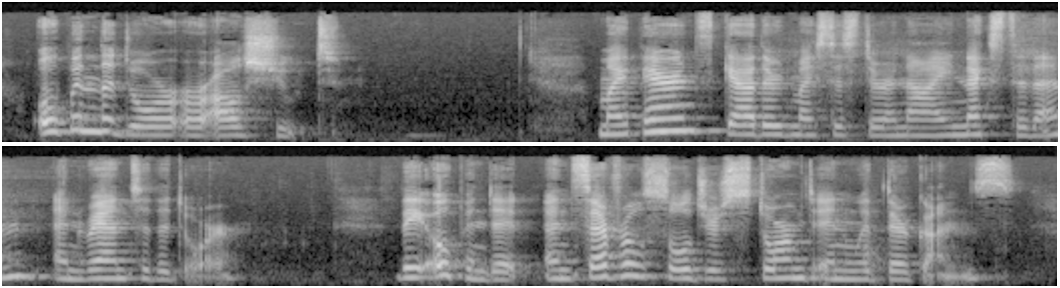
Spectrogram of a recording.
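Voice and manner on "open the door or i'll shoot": usual speaking voice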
